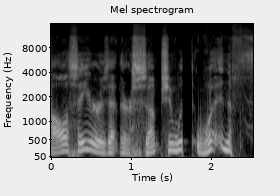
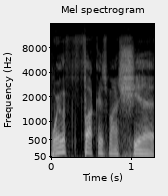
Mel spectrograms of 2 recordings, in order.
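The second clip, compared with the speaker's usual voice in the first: put-on angry, irritated tone, lower; 7 semitones lower than usual. Imagining sitting around for two days waiting, acting out being pissed off. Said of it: "pissed the fuck off going".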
